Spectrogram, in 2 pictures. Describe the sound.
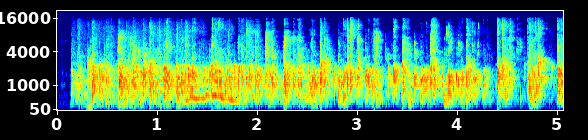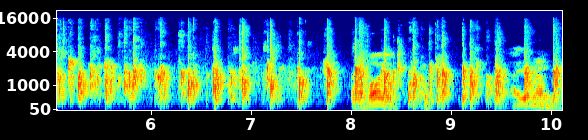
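An audience applauds an award winner, a dense wash of clapping that thins toward the end into scattered individual claps, with a few voices and cheers rising over it.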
